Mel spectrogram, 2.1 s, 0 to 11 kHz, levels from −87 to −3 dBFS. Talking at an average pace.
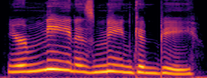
Yes: average, 175 wpm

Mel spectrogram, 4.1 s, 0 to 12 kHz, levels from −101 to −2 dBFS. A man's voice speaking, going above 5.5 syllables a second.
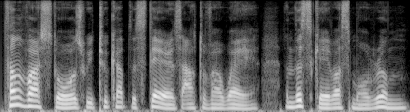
No: male; 5.4 syllables/s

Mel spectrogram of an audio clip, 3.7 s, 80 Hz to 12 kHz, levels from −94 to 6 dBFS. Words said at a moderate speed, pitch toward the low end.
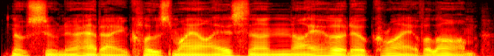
No: fast, 225 wpm; very low, 90 Hz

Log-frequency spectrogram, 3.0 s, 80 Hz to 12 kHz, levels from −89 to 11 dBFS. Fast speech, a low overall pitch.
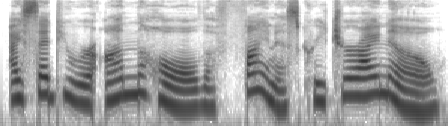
No: fast, 240 wpm; high, 230 Hz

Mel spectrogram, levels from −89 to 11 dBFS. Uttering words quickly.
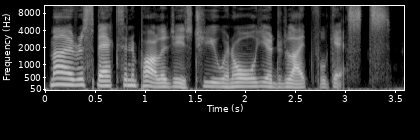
No: average, 185 wpm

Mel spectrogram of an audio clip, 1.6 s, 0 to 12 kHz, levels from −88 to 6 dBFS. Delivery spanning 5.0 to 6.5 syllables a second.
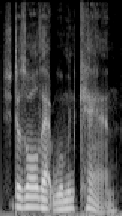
No: 4.6 syllables/s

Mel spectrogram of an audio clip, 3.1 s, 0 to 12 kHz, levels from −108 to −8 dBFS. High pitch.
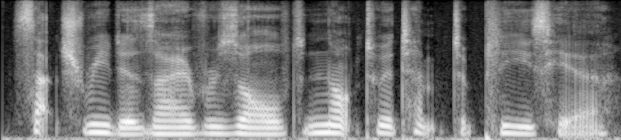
No: medium, 170 Hz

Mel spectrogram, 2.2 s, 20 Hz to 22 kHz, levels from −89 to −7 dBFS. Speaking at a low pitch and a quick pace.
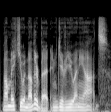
Yes: low, 105 Hz; fast, 295 wpm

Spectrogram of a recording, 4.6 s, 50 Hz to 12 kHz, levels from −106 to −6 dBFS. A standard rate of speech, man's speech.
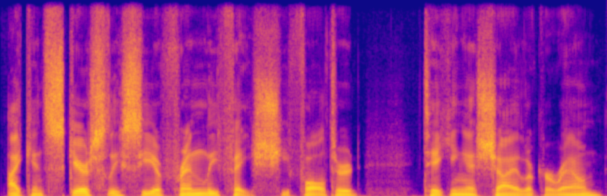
Yes: average, 185 wpm; male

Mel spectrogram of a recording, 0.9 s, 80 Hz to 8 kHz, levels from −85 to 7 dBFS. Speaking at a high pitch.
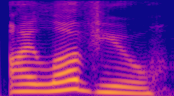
Yes: high, 215 Hz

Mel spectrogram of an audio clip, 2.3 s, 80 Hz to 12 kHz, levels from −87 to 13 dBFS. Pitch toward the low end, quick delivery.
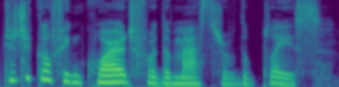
No: high, 210 Hz; fast, 210 wpm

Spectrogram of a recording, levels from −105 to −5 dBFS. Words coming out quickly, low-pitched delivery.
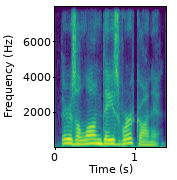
No: fast, 345 wpm; high, 205 Hz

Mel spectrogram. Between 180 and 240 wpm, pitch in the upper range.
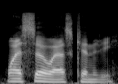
No: average, 200 wpm; low, 125 Hz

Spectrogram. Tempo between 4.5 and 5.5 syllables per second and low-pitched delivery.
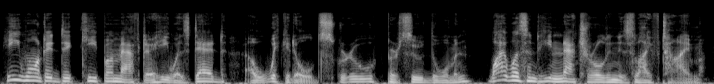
Yes: 5.1 syllables/s; low, 115 Hz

